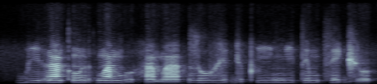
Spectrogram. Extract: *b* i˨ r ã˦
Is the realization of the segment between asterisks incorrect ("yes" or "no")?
no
